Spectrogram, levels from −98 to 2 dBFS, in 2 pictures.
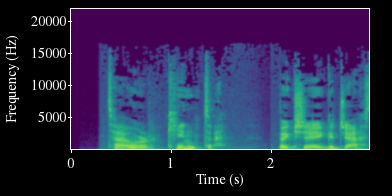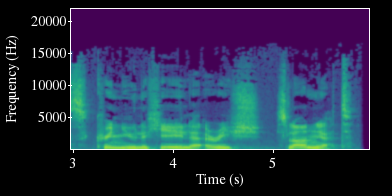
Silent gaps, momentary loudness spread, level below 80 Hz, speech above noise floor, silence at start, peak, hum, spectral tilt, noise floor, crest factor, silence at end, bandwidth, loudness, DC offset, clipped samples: none; 7 LU; -60 dBFS; 34 dB; 0.35 s; 0 dBFS; none; -4 dB/octave; -51 dBFS; 18 dB; 0.2 s; 15.5 kHz; -17 LUFS; under 0.1%; under 0.1%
